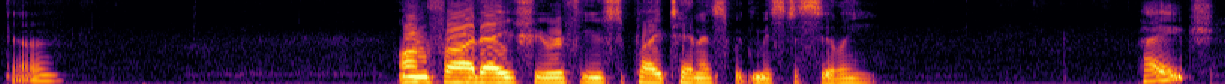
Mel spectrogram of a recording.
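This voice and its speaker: A woman, reading as a mother to her young child, delivers a storybook with affection and expression, plus coaxing asides. Her low, creaky voice moves slowly and she pauses frequently.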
